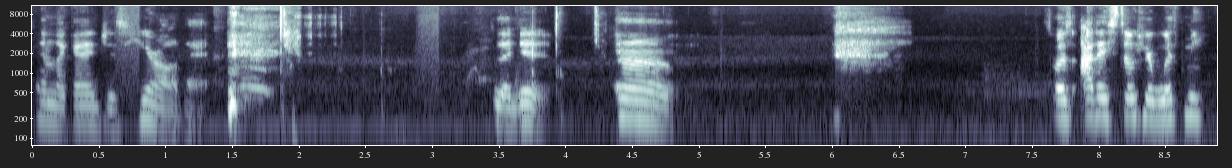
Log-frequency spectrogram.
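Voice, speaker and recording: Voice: medium pitch, slow pace, long pauses, fairly bright tone, a little hiss or hum. A player in a tabletop roleplaying game, chatting casually and improvising in character.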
